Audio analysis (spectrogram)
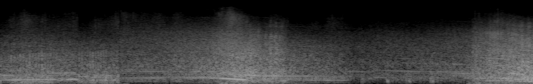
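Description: Race cars in a sim racing game run the Le Mans circuit through the Porsche curves. Engines whine loudly and shift up and down, with occasional cars passing, and nobody speaks.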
